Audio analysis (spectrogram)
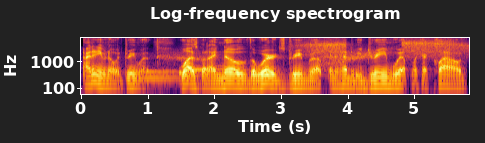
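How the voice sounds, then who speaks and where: A man's voice: fairly low pitch, normal speed, creaky, over music. An older man telling stories from his past in an interview, rambling and restarting often. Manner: rambling, with many restarts and acted quotes. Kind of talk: anecdotal storytelling.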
